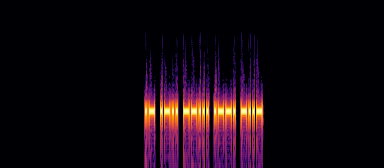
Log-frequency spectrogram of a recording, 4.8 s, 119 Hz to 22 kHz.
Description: Morse code, heard as a keyed tone, about 52 wpm, 700 Hz. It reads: AL7PX
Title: USA Call Signs - 5 Characters - 50wpm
